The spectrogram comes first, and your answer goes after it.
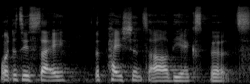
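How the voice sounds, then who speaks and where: With medium pitch and ordinary pitch variation, a woman speaks. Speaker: occupational therapist. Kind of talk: conference presentation. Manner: fast.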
